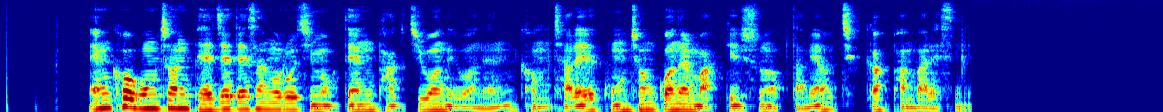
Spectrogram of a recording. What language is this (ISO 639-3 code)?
kor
